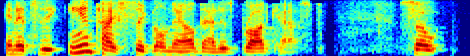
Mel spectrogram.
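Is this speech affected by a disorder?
No.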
